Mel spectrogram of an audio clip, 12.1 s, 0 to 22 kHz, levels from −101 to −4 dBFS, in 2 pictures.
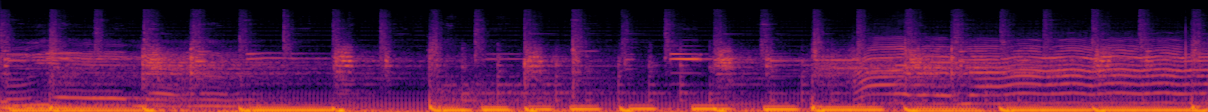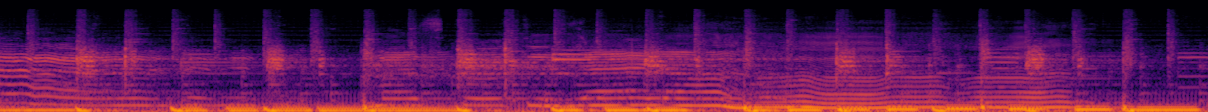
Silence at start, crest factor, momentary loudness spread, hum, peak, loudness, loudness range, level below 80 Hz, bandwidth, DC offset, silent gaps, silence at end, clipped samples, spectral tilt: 0 s; 12 dB; 4 LU; none; -20 dBFS; -36 LUFS; 2 LU; -38 dBFS; 10 kHz; under 0.1%; none; 0 s; under 0.1%; -7 dB/octave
